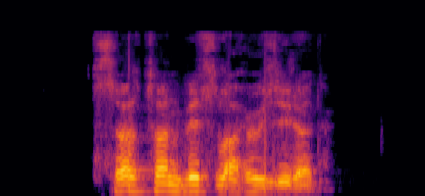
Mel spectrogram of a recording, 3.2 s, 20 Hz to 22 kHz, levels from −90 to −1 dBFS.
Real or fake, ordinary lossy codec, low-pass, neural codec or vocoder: fake; AAC, 48 kbps; 10.8 kHz; vocoder, 44.1 kHz, 128 mel bands, Pupu-Vocoder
